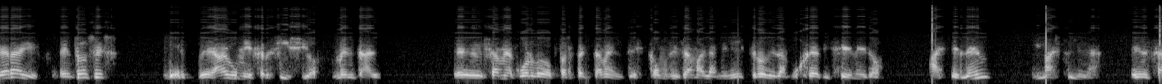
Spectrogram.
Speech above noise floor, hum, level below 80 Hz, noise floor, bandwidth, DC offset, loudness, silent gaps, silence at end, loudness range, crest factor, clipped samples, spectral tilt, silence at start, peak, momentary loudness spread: 39 dB; none; -58 dBFS; -57 dBFS; 17 kHz; under 0.1%; -18 LUFS; none; 0 s; 1 LU; 18 dB; under 0.1%; -3 dB/octave; 0 s; 0 dBFS; 9 LU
